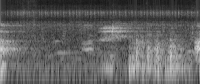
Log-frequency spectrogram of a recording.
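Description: A man's voice amplified through a handheld microphone and loudspeaker pauses briefly, then starts again about a second in.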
